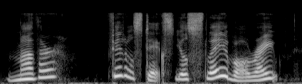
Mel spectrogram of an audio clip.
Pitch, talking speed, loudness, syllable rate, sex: 265 Hz, 120 wpm, -16 LUFS, 4.6 syllables/s, female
